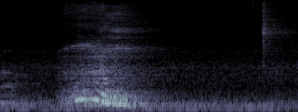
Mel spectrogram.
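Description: A man's audible sigh about half a second in, a breathy voiced exhale falling in pitch, followed by a brief click near the end.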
